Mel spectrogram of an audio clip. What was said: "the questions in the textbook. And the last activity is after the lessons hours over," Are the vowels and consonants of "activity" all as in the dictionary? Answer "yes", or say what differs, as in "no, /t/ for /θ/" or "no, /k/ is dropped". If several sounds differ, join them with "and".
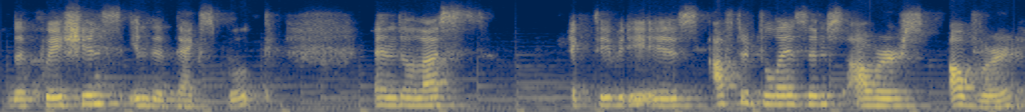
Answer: yes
